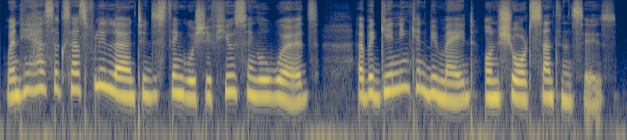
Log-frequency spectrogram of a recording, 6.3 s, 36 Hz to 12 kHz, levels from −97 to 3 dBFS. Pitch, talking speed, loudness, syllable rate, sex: 235 Hz, 180 wpm, -18 LUFS, 5.3 syllables/s, female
